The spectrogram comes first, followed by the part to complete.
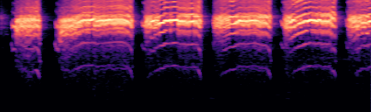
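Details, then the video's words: A young Long-tailed shrike begs with loud, harsh, rasping calls, each about half a second long, in a steady run of roughly five in four seconds. "Suara Loloan Anakan Cendet"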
